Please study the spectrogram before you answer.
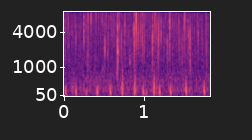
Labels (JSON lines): {"label": "biophony", "recorder": "SoundTrap 300"}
